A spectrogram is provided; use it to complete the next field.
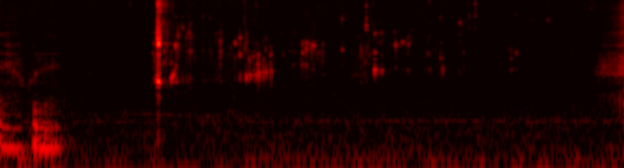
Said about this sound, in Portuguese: Antes de mais, aqui um ASMR. Olha esta água a cair.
